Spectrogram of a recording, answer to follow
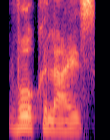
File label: "vocalize", Indian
